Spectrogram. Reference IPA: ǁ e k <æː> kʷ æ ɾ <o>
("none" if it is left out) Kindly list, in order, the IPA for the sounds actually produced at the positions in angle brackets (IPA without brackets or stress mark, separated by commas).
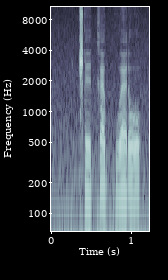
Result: æ, o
